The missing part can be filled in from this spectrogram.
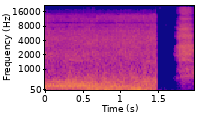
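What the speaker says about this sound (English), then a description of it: "it started to rain" Rain beginning to fall outdoors, heard as a dense, steady wash of noise. It cuts off abruptly near the end, and a brief hiss follows.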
